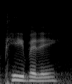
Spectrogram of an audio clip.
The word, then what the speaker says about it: Peabody: And of course, in Boston, you pronounce Peabody as Peabody.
